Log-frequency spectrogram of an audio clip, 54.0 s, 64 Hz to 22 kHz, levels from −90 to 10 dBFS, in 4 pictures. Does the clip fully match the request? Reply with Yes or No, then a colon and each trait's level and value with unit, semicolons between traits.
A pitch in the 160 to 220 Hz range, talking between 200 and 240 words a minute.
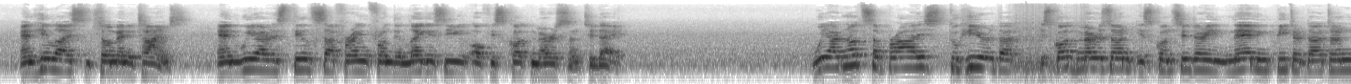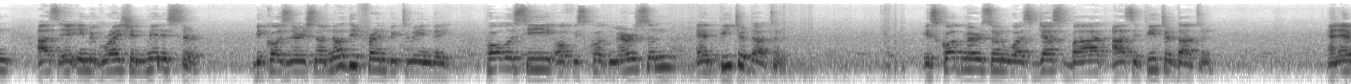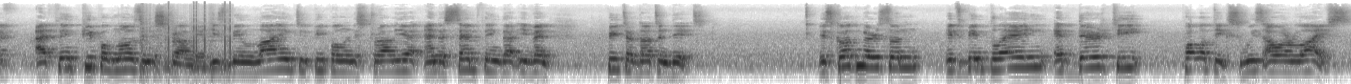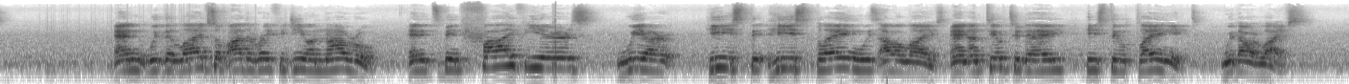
No: high, 190 Hz; average, 145 wpm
